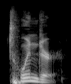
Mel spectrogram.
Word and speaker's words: Twindr: Twinder. This is spelled odd. T-W-I-N-D-R. It's kind of like Twitter and Tinder.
